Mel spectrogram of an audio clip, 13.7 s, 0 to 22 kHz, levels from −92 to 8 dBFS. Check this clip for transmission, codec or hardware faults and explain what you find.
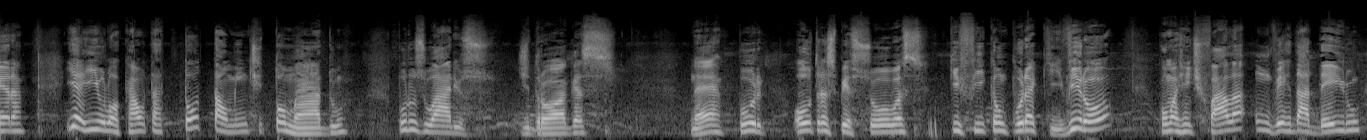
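One fault is present. Clock slip clicks run from 0.25 s to 13.63 s. Faint ticks recur about every 0.3 s. Unlocked clocks likely differ by roughly 70 ppm, slipping one sample each time.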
